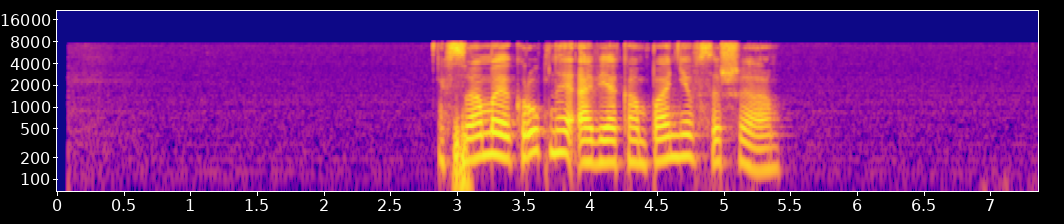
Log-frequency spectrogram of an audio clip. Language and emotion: Russian, neutral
